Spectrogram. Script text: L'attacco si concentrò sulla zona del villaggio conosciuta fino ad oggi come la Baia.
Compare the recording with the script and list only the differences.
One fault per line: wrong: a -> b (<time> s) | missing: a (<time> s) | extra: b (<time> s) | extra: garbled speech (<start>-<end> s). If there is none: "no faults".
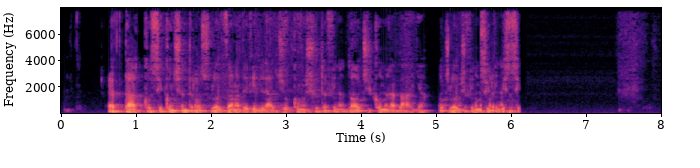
extra: garbled speech (5.0-6.1 s)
